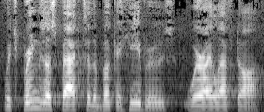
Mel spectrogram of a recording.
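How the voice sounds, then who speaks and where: A man's voice: medium pitch, measured pace, a little mellow. An older man giving a Bible teaching sermon in a folksy, storytelling and emphatic way.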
